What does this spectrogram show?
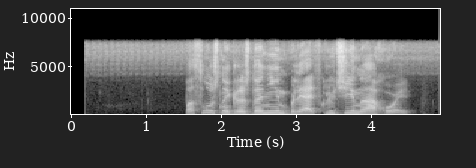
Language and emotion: Russian, angry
